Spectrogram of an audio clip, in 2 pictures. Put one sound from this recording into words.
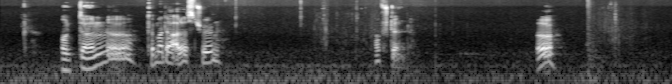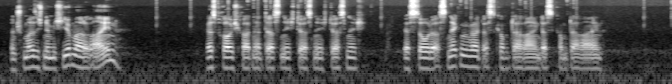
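A young man talks calmly into a close microphone, in short bursts.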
